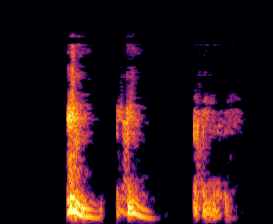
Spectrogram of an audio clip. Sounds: Throat clearing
